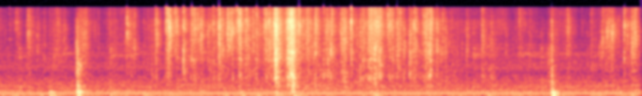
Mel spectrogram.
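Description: Cards flick and tap as they are shuffled.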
